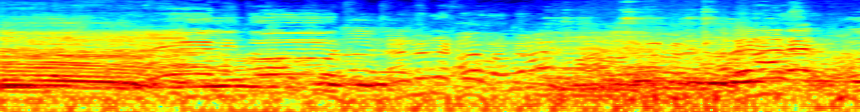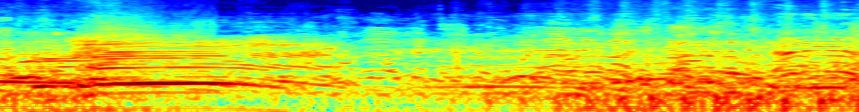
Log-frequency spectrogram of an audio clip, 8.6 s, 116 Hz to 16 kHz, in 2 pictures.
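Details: Sahiwal bull calves lowing at a crowded cattle market in Cox's Bazar, Bangladesh, 14 August: a run of wavering, rising-and-falling moos overlapping one another, with loud human shouts and market chatter throughout.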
